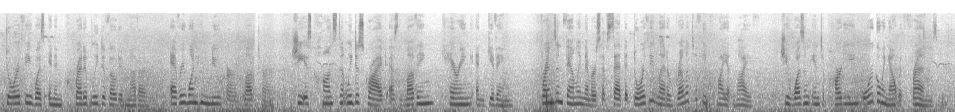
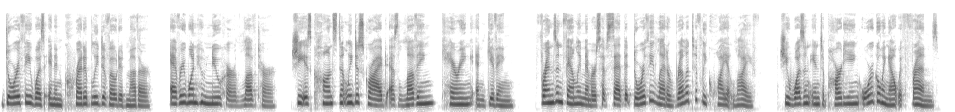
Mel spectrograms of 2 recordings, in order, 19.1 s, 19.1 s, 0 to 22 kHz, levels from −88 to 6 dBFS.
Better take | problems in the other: second | wind noise on the microphone; heavy; 10 dB below the speech

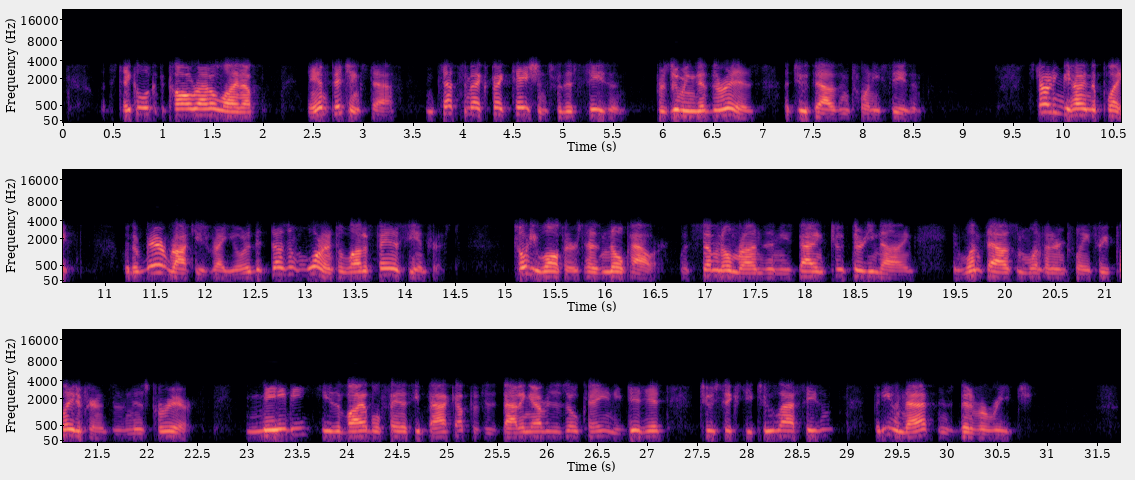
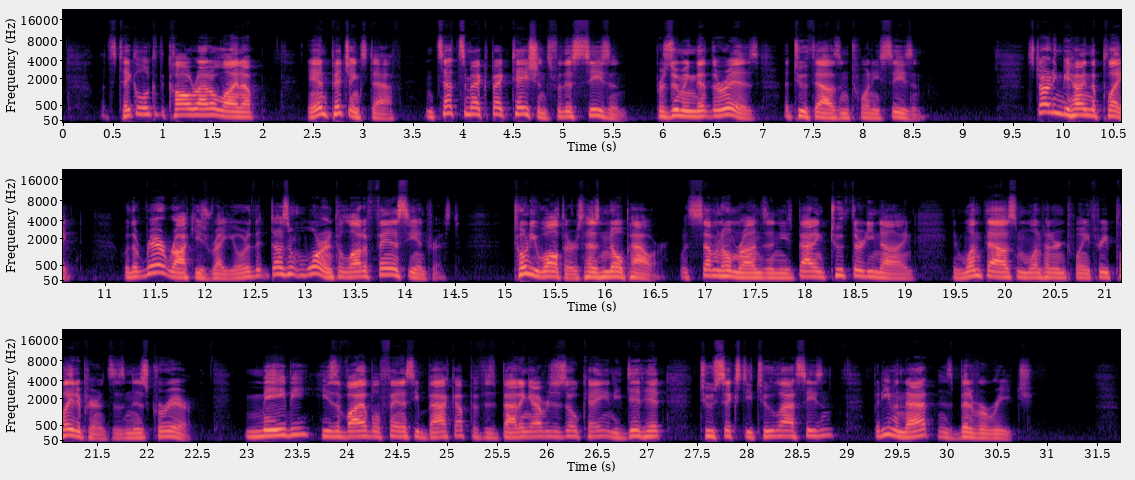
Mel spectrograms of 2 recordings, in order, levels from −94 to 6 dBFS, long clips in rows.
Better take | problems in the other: second | phone-call audio; poor line; nothing above 3.5 kHz

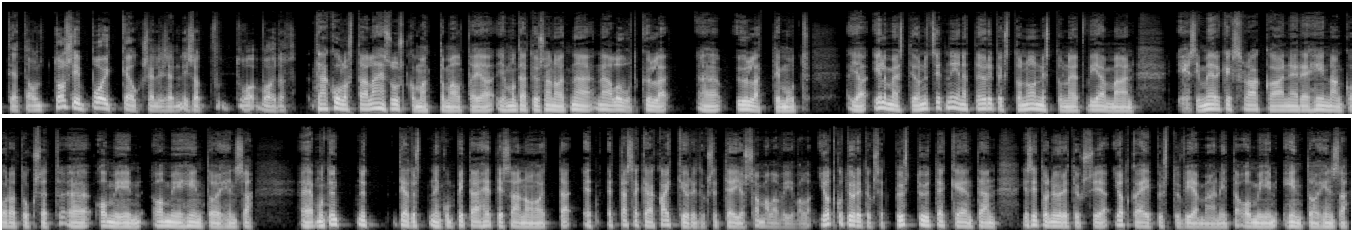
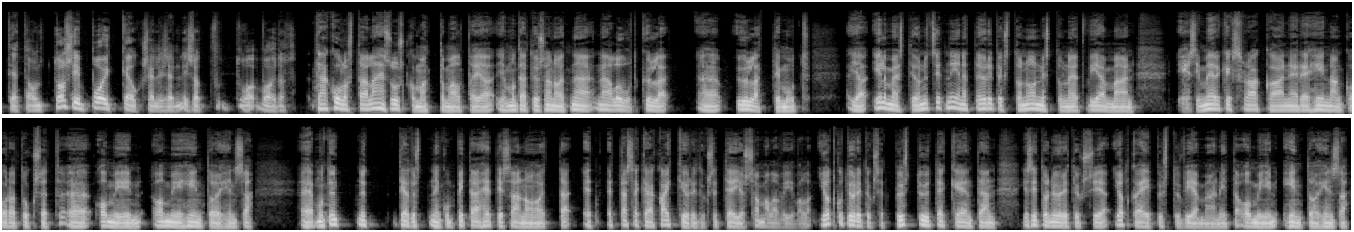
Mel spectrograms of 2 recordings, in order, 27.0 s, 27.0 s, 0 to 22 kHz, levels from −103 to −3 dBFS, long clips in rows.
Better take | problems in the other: neither | none

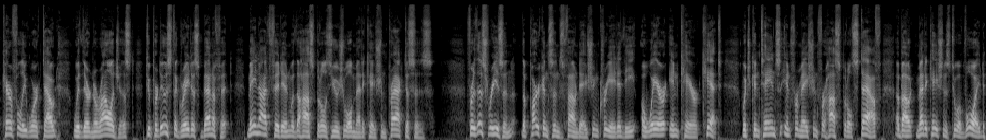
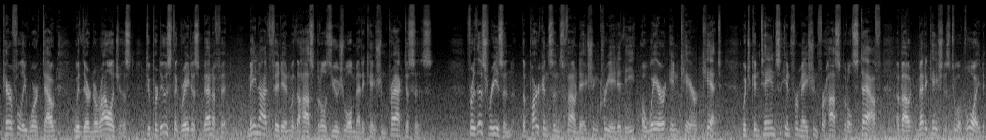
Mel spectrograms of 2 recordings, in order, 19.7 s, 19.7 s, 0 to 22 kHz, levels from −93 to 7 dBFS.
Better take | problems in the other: first | wind noise on the microphone; occasional gusts; 15 dB below the speech

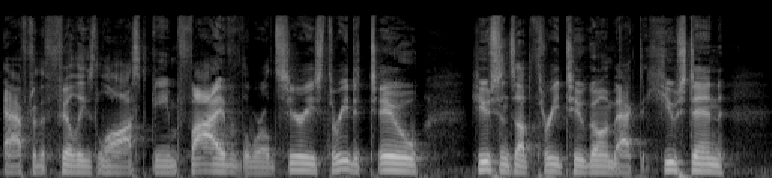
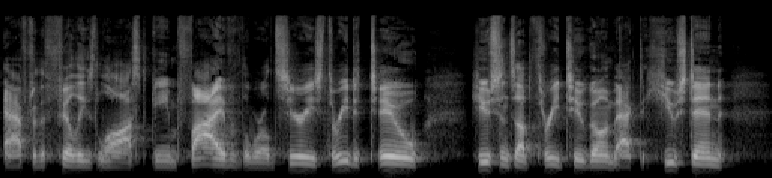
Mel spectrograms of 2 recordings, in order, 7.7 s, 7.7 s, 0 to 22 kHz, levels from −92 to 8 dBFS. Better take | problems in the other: first | thin; somewhat; fading below 350 Hz

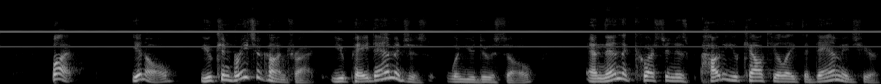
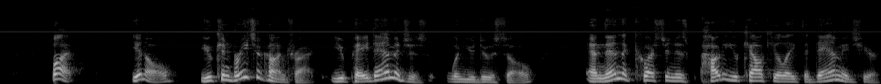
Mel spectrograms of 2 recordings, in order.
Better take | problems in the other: second | high-pitched whine; loud; throughout; 4.5 kHz, 7 dB below the speech; faint in the second

